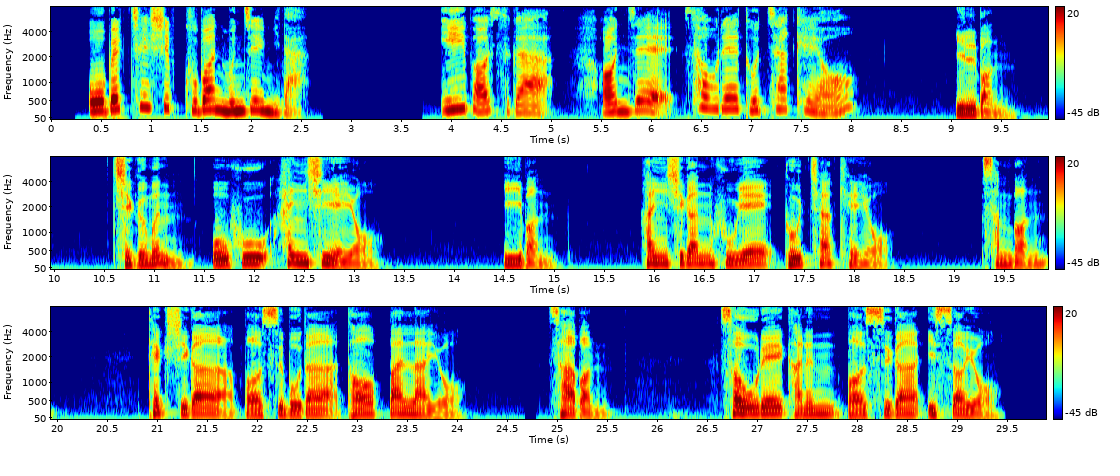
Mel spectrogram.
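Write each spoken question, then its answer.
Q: 이 버스가 언제 서울에 도착해요?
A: 2: 1시간 후에 도착해요.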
